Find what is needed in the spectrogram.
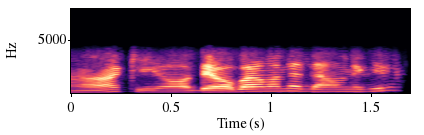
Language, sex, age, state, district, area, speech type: Assamese, male, 30-45, Assam, Sonitpur, rural, conversation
